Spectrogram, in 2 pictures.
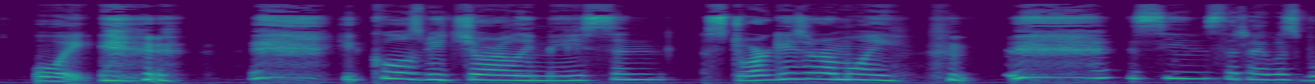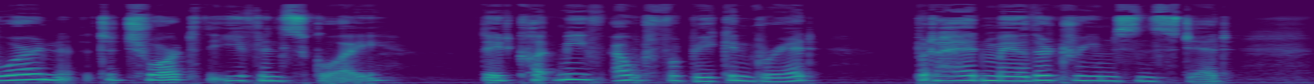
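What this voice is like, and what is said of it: Attempted West Country accent. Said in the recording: “this is a West Country accent, supposedly”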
